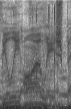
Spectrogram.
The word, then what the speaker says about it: Billie Eilish: Billie Eilish, Bad Guy.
